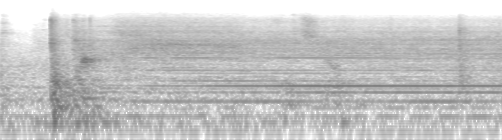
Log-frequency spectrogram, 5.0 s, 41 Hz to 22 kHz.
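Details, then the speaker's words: Otis HLS hydraulic elevator installed in 1978, relay logic control, 4 floors, 2500 lb capacity, 125 FPM, car going up: steady low pump motor hum with sharp relay clicks at the start and mid-run; smooth, even operation. "Now listen to this motor when it goes up. We'll hear the motor. Listen to these relays."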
